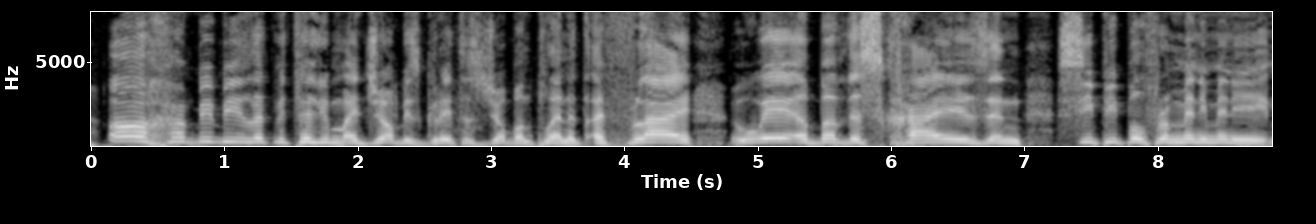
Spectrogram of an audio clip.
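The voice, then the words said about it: Put-on Middle Eastern accent. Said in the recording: “tells us a story in the accent where the story comes from ... your story comes from the Middle East”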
